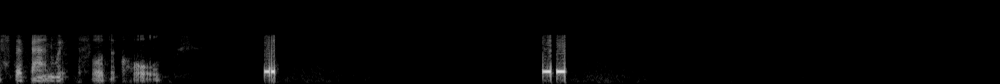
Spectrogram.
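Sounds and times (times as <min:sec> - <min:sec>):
electronic notification beeps: 0:05.4 - 0:05.7.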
